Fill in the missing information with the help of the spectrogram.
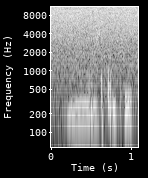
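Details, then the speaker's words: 5-day-old newborn girl, cozy with eyes open, hiccupping right after a feed; hiccups. "And she's just had a feed, and she's got the hiccups, but she's cozy, and she has her eyes open, and she's looking all around."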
